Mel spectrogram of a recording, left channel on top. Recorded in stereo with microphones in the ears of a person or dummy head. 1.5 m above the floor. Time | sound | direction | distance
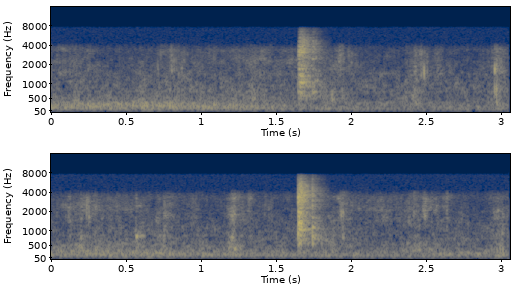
1.7 | a clap | 65° right (ahead or behind) | 0.7 m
